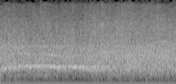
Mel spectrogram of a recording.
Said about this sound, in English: I would, first of all, whoever those two guys who clapped. I know that ain't who I think it is.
